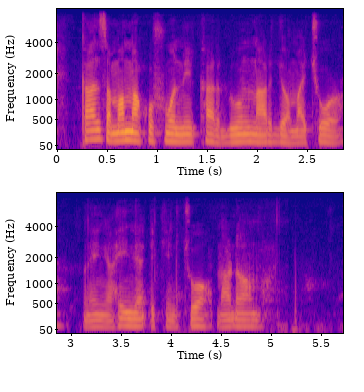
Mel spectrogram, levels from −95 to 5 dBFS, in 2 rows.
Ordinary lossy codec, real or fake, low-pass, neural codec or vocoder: none; fake; 7.2 kHz; codec, 24 kHz, 0.9 kbps, WavTokenizer, medium speech release version 1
